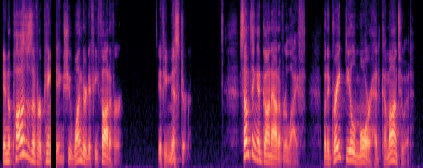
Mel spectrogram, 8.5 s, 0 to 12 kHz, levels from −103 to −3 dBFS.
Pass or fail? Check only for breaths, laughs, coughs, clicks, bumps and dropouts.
fail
